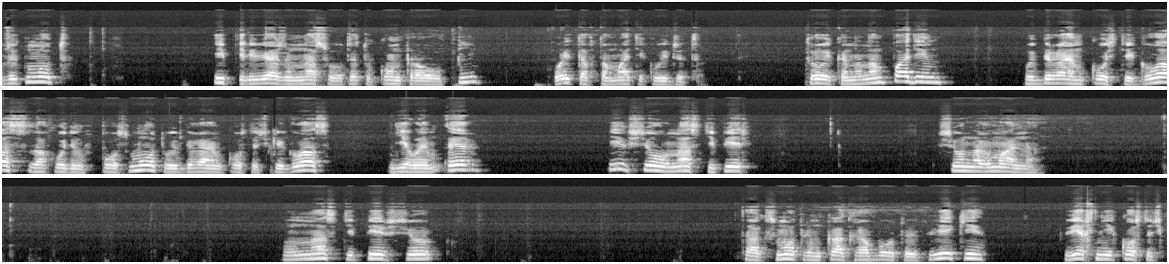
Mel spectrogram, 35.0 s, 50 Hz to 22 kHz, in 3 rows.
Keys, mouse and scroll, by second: 2.4 shift+click, 4.4 ctrl+p, 8.1 KP_3, 9.9 click, 11.2-12.4 drag, 13.0 click, 15.7 r, 23.3 click, 24.5 shift+middle click, 25.5-28.2 middle drag, 28.7 middle click, 30.1 middle click, 31.9 g.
